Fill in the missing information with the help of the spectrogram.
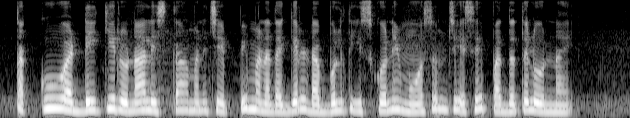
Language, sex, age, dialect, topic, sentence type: Telugu, female, 18-24, Utterandhra, banking, statement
